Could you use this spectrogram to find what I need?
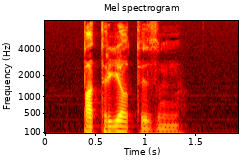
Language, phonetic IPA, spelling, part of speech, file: Polish, [paˈtrʲjɔtɨsm̥], patriotyzm, noun, Pl-patriotyzm.ogg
